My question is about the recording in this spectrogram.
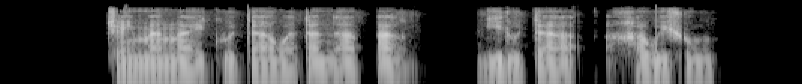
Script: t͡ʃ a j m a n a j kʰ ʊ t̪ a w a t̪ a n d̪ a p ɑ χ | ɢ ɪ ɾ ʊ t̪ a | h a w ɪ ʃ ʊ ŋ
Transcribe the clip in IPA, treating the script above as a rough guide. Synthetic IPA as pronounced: t͡ʃ a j m a ŋ a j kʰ ʊ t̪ a w a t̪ a n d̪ a p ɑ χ | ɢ ɪ ɾ ʊ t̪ a | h a w ɪ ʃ ʊ ŋ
